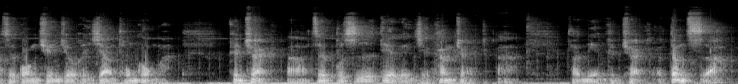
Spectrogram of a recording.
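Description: Older man, very low voice, rambling vocabulary lesson, drawn-out "ah" endings, echoey room. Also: gravelly, darkish tone. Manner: rambling, drawn-out "啊" at phrase ends. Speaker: English teacher.

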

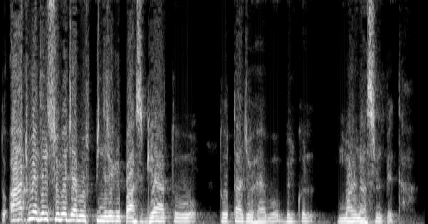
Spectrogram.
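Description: A man's voice: mid-range voice, moderate pace, poor audio. A man giving a motivational business seminar talk, emphatic, mixing in English phrases and telling parables.

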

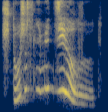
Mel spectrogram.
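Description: A woman reading a children's tale aloud, voicing a timid, curious young fox cub in a raised, gentle voice. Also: high voice, sing-song, slow pace, full character voice. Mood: wistful. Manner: timid, wondering.

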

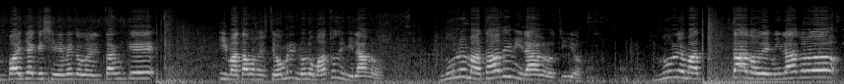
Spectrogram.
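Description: A young man with a Spain Spanish accent giving excitable gameplay commentary, repeating phrases in quick bursts. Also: very high voice, slight background noise. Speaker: gaming YouTuber.

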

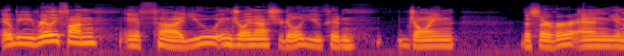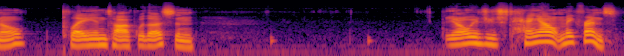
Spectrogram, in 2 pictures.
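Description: A man's voice: mid-range voice, unhurried, pauses often, a bit bright, smooth. A man who makes gaming videos, chatting casually and rambling with many fillers and restarts. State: out of breath. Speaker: gaming YouTuber. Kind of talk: casual outro talk to viewers.

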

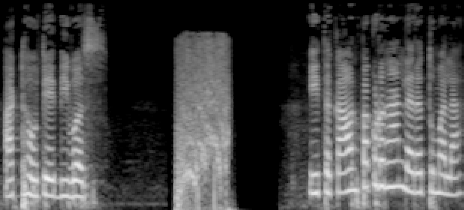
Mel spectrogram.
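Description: A woman's voice: very high-pitched, lively intonation. A woman voicing a cheeky, gossipy schoolboy in a cartoon, speaking an in a teasing way. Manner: teasing, nosy, fast banter. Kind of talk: cartoon voice acting.

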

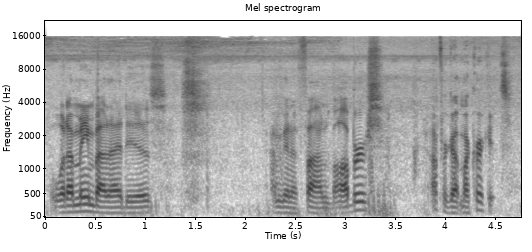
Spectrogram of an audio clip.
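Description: A man's voice: medium pitch, moderate pace, slight background noise. A young man, chatting casually to a phone camera while fishing outdoors on a lake. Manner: easygoing, chatty, talks while working. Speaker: fishing vlogger. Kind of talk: casual outdoor vlog narration. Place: outdoors on a lake in a boat and on a wooded bank. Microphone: handheld phone at arm's length.

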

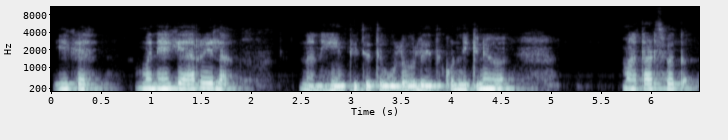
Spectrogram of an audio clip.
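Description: A sly, scheming middle-aged village man from a cartoon serial, who mutters his plans under his breath. His voice sits high for a man. The sound is narrow and phone-like. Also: steady tone, normal speed, husky. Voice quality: muttering, sly asides to himself.

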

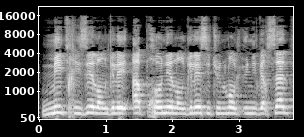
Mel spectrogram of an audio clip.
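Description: Animated Algerian man explaining. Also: sits high, moderate pace. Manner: mixes French with Algerian Arabic, many restarts and lists. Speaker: host of a live show. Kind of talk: talking to camera, explaining to viewers.

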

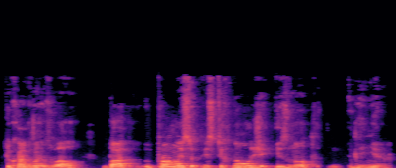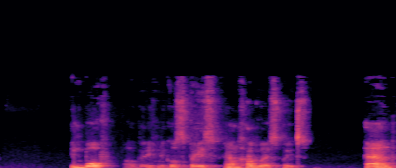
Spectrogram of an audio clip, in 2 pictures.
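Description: A man's voice: on the high side, dark tone, reverberant, poor audio. A man, a researcher on a panel over a video call, talking thoughtfully with many fillers and hedges.

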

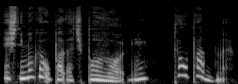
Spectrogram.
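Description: A woman's voice: very animated, brisk, warm tone, husky, no room sound, clean studio sound, full character voice. A prissy, vain little girl with a raised, affected voice, read by a woman. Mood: indignant. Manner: high, affected girlish voice. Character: youngest sister, girl, vain and prim.

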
